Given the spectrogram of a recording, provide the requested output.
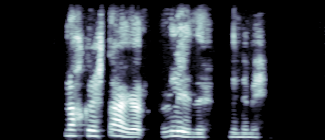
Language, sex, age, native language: Icelandic, other, 18-19, Icelandic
